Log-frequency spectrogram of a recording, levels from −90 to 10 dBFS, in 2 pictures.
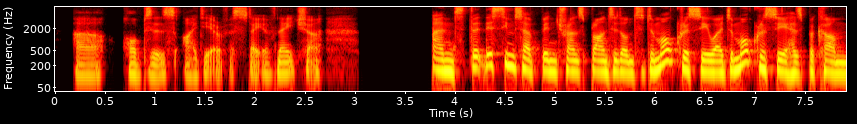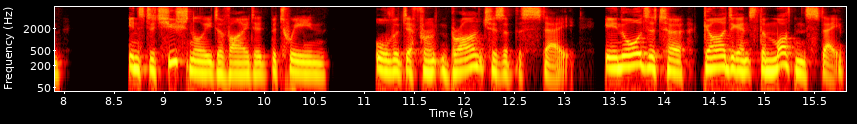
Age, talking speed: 20-39, 150 wpm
